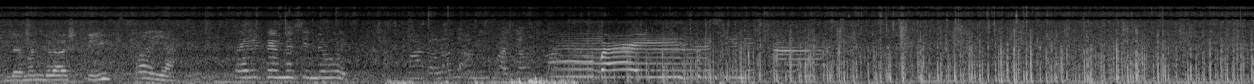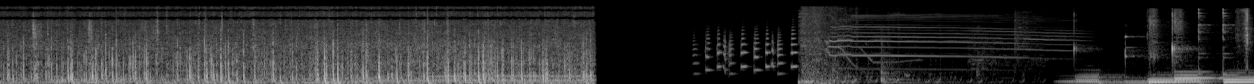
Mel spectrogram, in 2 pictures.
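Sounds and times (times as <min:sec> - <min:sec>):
heavy rain falling: 0:00.0 - 0:18.5.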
